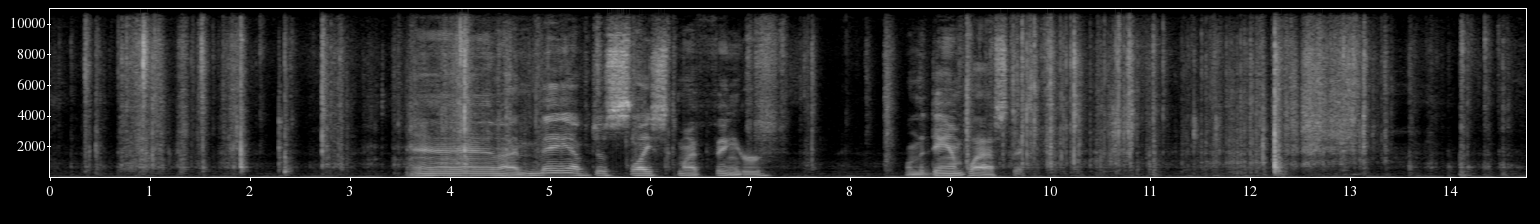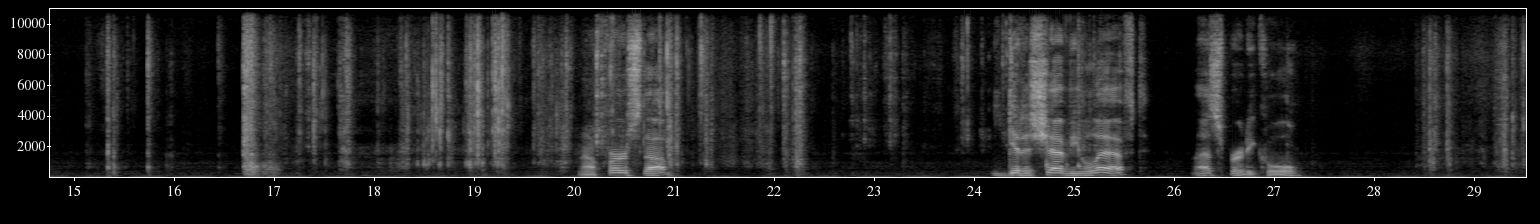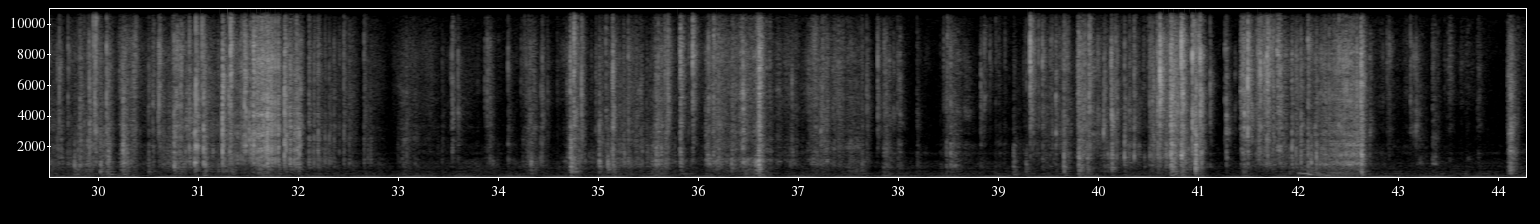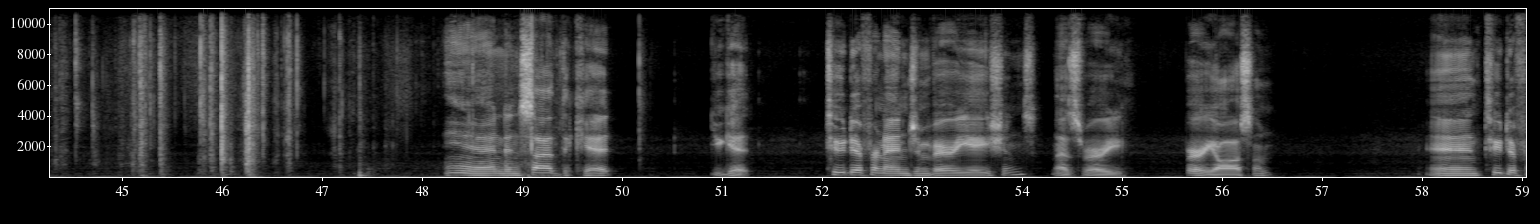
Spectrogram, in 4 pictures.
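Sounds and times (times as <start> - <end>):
packaging rustling: 0.0 - 6.2, 8.4 - 14.6, 17.0 - 24.7, 28.4 - 48.0
plastic packaging snapping: 29.3 - 32.7, 38.6 - 42.8.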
